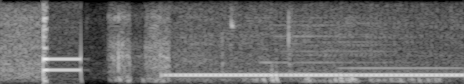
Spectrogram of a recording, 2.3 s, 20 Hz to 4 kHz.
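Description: A single short telephone keypad tone from pressing 1 during a call to a police department's automated line, followed after a brief gap by a long, steady telephone tone.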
